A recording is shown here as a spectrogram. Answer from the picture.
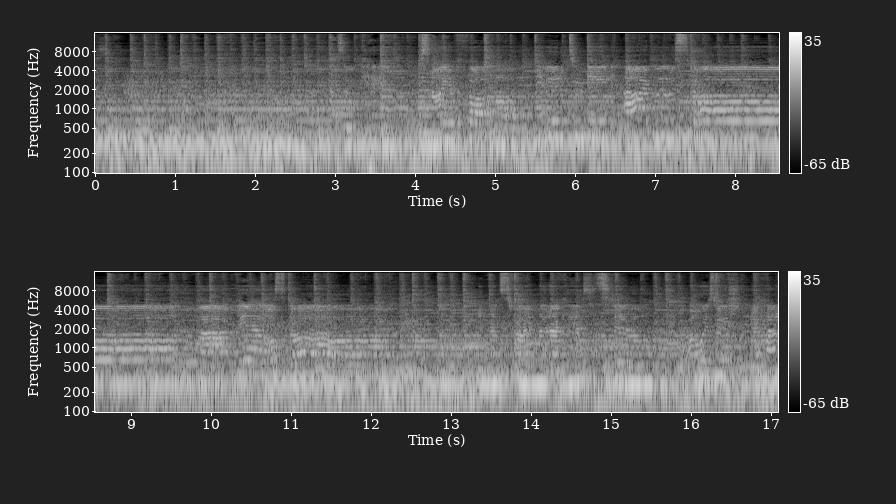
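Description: A woman singing a song while playing an acoustic guitar, in a live solo performance.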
